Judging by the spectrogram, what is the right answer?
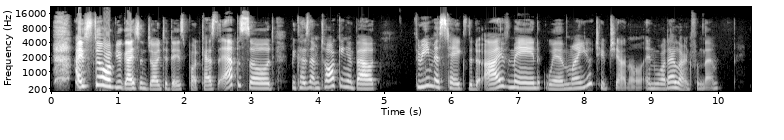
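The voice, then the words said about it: Nasal, congested voice. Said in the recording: “I am allergic to pollen ... my voice is really nasal ... it sounds a bit weird ... I'm just a human with a blocked nose”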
